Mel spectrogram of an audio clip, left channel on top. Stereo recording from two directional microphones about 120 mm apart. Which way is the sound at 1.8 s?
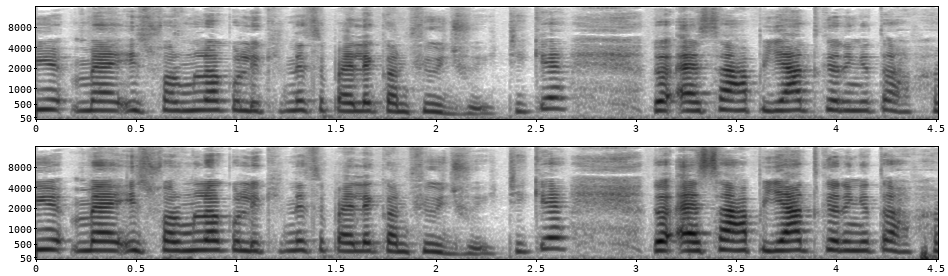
15° right (ahead or behind).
